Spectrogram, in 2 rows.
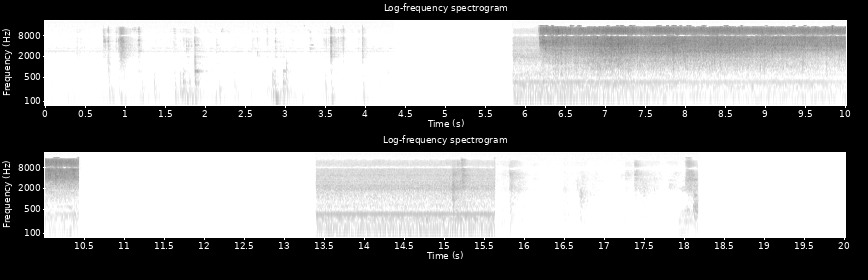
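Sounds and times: hot oil sizzling: 6.2s - 10.5s.

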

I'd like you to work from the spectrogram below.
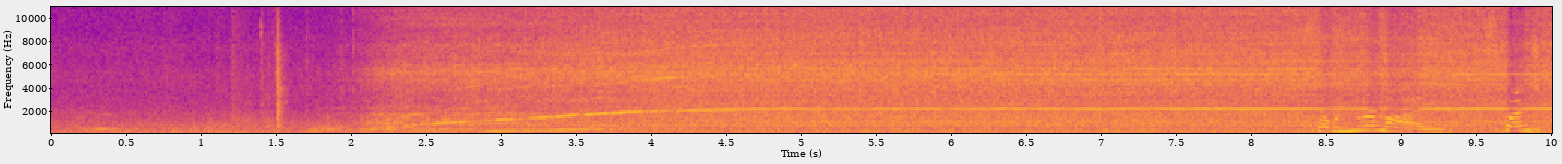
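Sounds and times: electric mixer motor whine: 2.0s - 10.0s.

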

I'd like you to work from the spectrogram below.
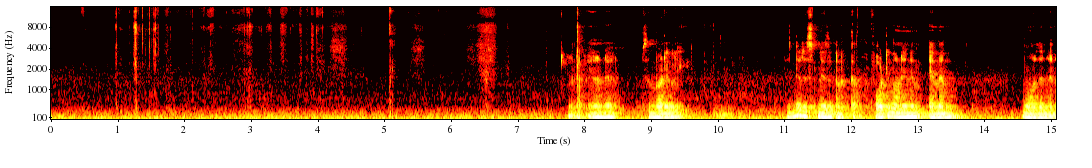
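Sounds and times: metal watch band rustling: 0.5s - 6.8s.

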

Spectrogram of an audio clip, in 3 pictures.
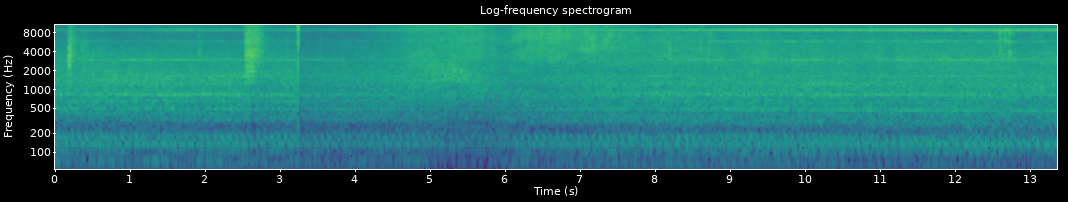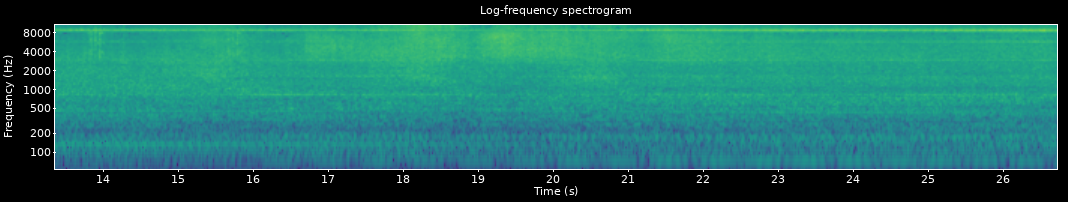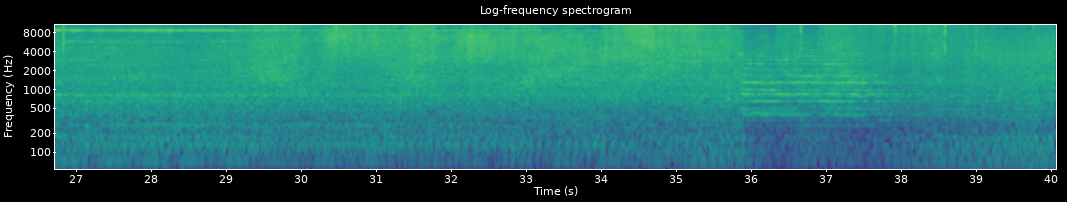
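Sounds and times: diesel locomotive drone: 0.0s - 40.0s
train wheels rolling on rails: 0.0s - 40.0s
locomotive horn: 35.8s - 38.2s.

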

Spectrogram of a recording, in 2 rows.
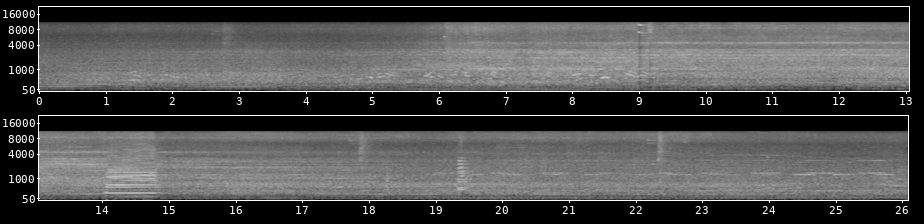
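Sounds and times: trucks and cars driving uphill: 0.0s - 26.0s
vehicle horn blast: 14.0s - 15.0s, 19.4s - 19.6s.

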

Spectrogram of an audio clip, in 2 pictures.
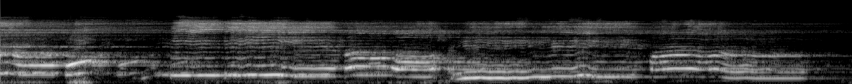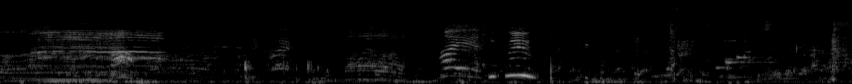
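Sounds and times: man reciting melodically: 0.0s - 8.4s.

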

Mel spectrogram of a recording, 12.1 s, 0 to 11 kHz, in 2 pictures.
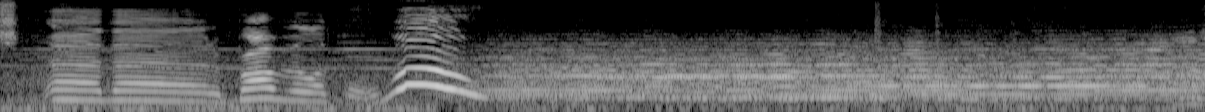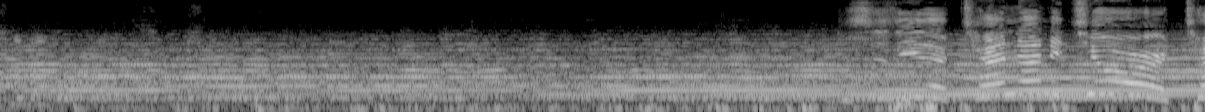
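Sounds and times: train air horn chord: 2.4s - 12.0s.

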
